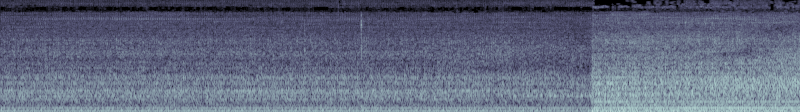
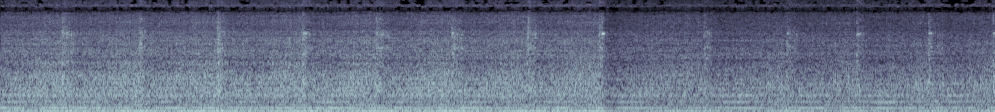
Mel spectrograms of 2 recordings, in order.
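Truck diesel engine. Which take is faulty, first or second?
second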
